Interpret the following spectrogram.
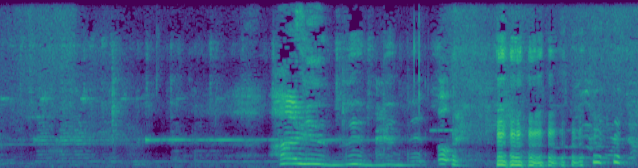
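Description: Wordless voice sounds, such as humming or cooing, rising and falling in pitch from about halfway, then louder short vocal sounds near the end. Faint television music with held notes plays underneath.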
